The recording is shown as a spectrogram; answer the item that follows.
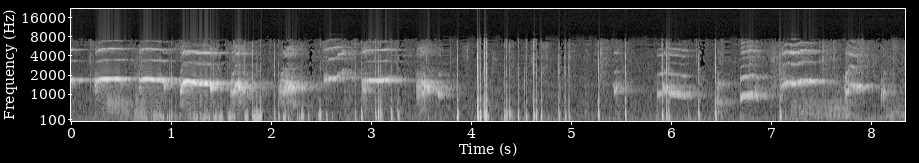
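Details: Miniature Dachshund puppies at five weeks old, born March 30th; high whines and yelps in uneven bursts, mixed with sharp clicks and knocks from movement.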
